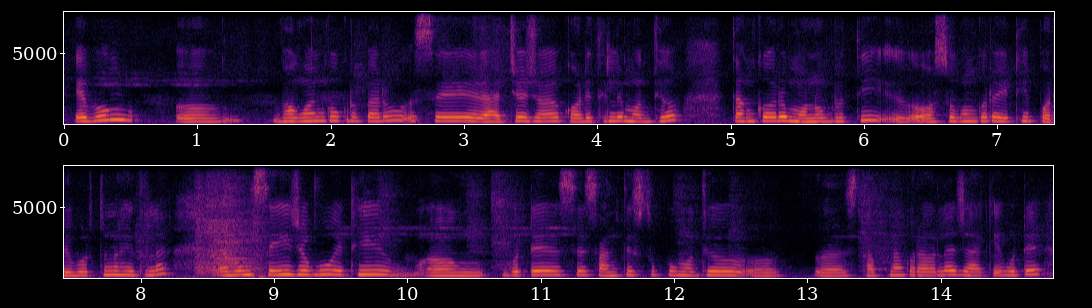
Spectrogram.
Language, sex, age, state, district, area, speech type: Odia, female, 18-30, Odisha, Cuttack, urban, spontaneous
